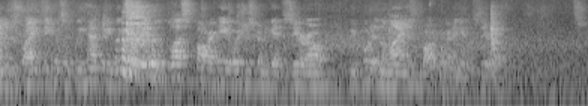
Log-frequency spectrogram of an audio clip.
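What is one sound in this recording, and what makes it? An elderly man speaks calmly and clearly.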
